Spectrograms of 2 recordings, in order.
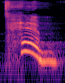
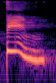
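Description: First: It is said with an English accent. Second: It is said with a Spanish accent.

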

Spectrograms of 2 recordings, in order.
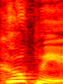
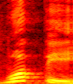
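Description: First: The name begins with a hard G sound. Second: The name begins with a W sound. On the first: A learner's mispronunciation of the name. The speaker calls it wrong. "he always pronounced them with G's" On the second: The intended pronunciation of the name. The speaker calls it right. "it's Whoopi"

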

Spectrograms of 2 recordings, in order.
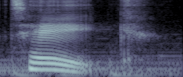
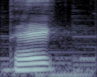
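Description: First: The vowel is an 'ay' sound, rhyming with cake. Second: The vowel is a plain 'ah' sound. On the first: The speaker calls it right. "Jadi bacanya seperti bilang cake" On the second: The speaker calls it wrong. "A-nya kurang E"

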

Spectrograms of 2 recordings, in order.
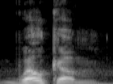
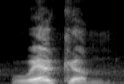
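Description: First: It is said with little or no accent. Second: It is said with a thick Eastern European accent. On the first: "That's not a thick accent" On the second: "That sounded Romanian"

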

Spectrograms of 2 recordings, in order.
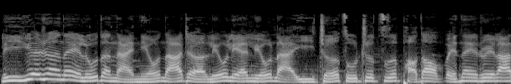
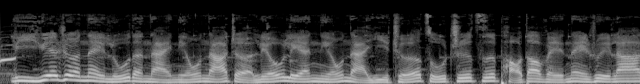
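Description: First: It is said quickly, at a rapid pace. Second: It is said at a normal, steady pace.

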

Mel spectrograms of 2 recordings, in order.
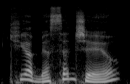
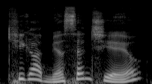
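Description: Both takes have the same delivery.

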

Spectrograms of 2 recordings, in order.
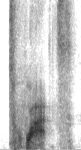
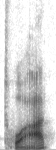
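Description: First: It is said in a British accent. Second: It is said in an American accent. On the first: "how can twat compared to twat" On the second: "in America, when I first heard, like, what are they saying? They go like twat"

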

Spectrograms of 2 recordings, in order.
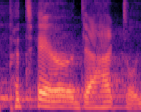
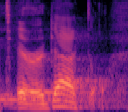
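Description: First: The initial P sound is pronounced. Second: The initial P sound is silent. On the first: The speaker calls it wrong. "you don't say pterodactyl" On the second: The speaker calls it right. "you say pterodactyl"

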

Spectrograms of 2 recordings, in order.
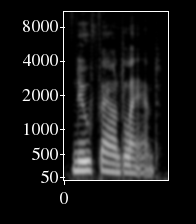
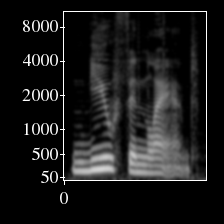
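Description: First: All three parts get equal stress, middle is 'found'. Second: The middle part is reduced to sound like 'fin'. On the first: This was the common pronunciation before 1910. "given about equal stress to each of the three components" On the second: This was the pronunciation popularized around Confederation. "where found becomes Finn"

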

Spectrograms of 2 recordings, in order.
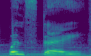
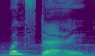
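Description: First: The word has two syllables, with the D silent. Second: The word has two syllables, with the D silent.

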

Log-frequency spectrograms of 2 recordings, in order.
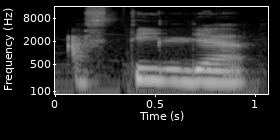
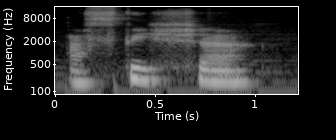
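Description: First: The double L sounds like 'ly'. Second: The double L sounds like 'sh'. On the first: "som de LH" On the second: "de X ou CH"

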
